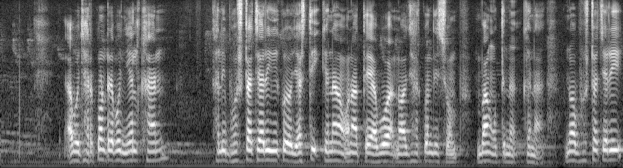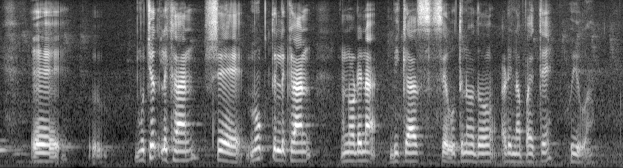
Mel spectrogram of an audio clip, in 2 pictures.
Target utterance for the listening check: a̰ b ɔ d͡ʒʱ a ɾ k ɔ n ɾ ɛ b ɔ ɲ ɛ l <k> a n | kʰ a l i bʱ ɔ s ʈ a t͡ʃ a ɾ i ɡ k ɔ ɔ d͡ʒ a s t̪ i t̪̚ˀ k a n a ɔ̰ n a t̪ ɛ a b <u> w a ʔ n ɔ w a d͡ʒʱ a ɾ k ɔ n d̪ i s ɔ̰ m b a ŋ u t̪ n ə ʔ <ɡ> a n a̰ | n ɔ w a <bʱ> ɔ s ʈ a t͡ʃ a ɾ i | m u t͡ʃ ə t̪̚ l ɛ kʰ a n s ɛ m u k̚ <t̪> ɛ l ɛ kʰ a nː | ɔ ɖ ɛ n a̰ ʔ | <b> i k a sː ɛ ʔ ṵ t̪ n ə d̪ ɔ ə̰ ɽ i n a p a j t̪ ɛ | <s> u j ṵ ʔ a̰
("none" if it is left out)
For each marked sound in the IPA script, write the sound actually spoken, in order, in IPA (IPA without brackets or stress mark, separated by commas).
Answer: kʰ, ɔ, k, bʱ, t̪, b, h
